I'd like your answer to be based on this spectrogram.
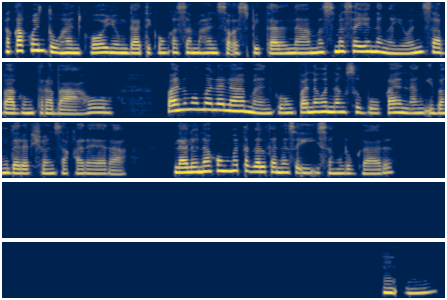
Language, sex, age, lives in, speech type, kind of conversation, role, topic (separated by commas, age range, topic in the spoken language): Filipino, female, 30-34, Philippines, read, expert-assistant, asker, Ano ang magandang proseso para magdesisyon kung kailan at paano lilipat ng trabaho o tatahak ng ibang landas sa karera?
